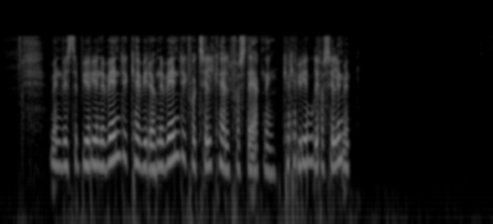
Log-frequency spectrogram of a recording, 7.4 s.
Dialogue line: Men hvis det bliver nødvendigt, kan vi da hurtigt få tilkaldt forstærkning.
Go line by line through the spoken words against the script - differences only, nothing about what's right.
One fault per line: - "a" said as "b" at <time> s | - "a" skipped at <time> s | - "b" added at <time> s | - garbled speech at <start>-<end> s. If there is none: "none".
- "bliver" added at 1.3 s
- "hurtigt" said as "nødvendigt" at 2.3 s
- garbled speech at 4.2-5.2 s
